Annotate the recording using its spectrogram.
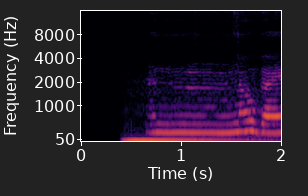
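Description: Silence, then a woman's voice holding one long hummed note that rises in pitch near the end.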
